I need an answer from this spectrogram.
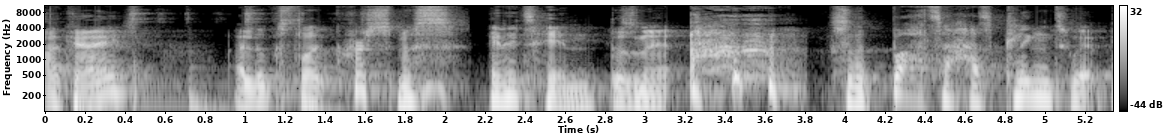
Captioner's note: laughs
